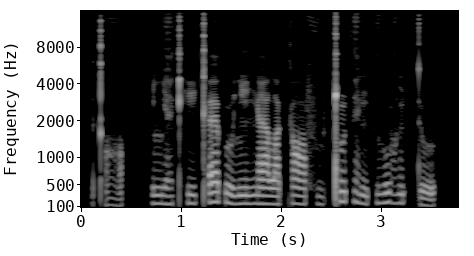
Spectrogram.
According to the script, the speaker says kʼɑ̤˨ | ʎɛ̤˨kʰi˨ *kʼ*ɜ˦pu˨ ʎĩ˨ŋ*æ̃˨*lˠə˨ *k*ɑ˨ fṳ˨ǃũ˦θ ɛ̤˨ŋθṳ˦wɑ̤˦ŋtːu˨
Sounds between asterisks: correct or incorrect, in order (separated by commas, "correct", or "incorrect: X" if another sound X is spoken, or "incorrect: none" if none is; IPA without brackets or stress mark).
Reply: correct, incorrect: æ˨, correct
